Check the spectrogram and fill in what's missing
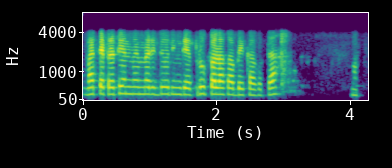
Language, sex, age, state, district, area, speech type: Kannada, female, 45-60, Karnataka, Uttara Kannada, rural, conversation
